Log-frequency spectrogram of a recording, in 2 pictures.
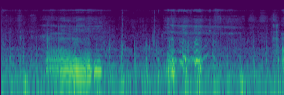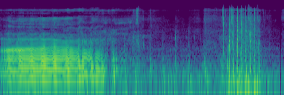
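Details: Puddy, a rescued dog, making funny noises while his ears are scratched: two drawn-out, wavering, groaning moans, the second longer and louder, then a brief rustling burst at the end.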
